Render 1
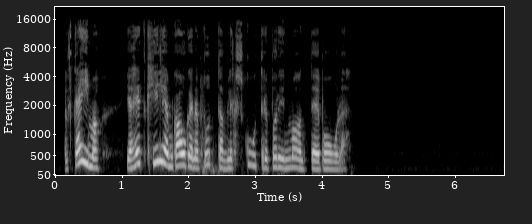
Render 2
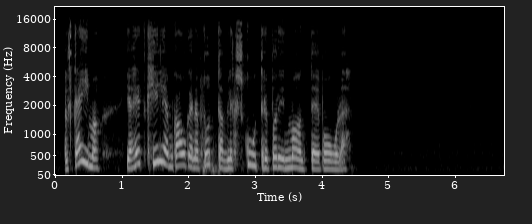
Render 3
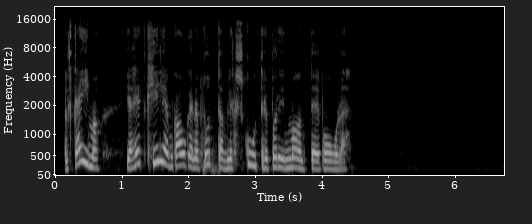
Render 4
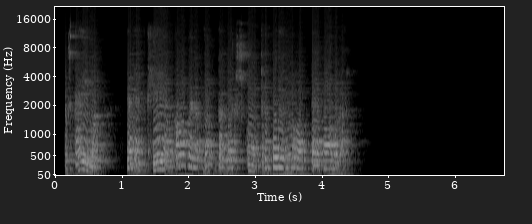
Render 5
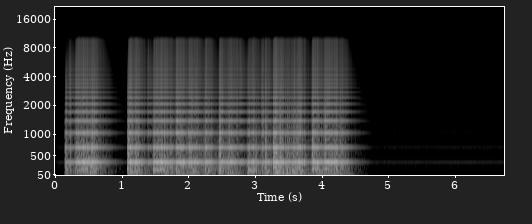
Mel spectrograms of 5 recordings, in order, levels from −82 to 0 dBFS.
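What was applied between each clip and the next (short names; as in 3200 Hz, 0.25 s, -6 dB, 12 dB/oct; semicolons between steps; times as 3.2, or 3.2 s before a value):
HPF 140 Hz 24 dB/oct; compressor 6:1, threshold -31 dBFS, peak gain reduction 15 dB
nothing audible
cycle switcher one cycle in 2, muted; resonator 75 Hz, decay 0.53 s, harmonics all, mix 80%; reverb RT60 0.65 s, pre-delay 29 ms, DRR 4 dB; gain +6 dB
sample sorter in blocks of 128 samples; low-pass opened by the level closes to 2100 Hz, open at -35 dBFS; brick-wall FIR low-pass 10000 Hz; gain +7.5 dB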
